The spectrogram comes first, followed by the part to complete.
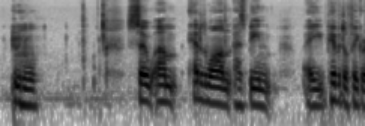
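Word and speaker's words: Erdoğan: doc I on the the G with a breve over in in Turkish is silenced mm-hmm so um ed WOM has been a pivotal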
